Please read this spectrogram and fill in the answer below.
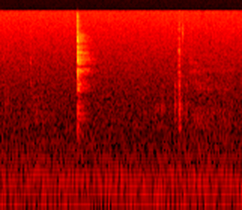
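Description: Two short, sharp clicks about a second apart, the first louder: an online Go board's stone-placement sound as the opponent's move lands.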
